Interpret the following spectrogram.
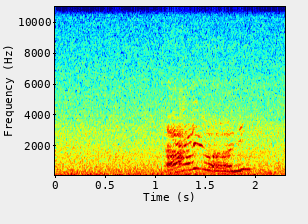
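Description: A pet's short vocal call, like a meow or whine, about a second in, wavering in pitch and falling away at the end.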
